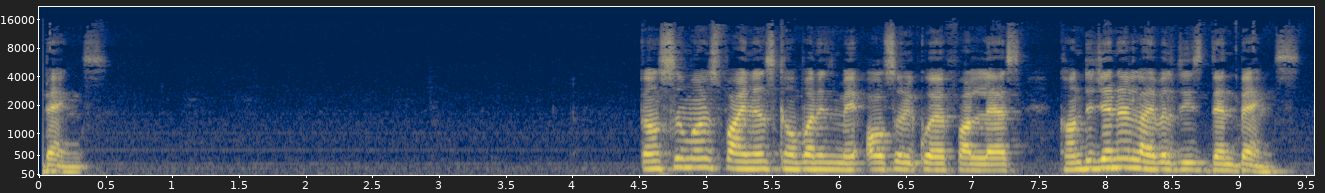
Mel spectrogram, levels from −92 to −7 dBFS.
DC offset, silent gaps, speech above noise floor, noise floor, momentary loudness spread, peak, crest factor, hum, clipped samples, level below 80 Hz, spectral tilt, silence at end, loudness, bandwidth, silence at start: under 0.1%; none; 41 dB; -58 dBFS; 8 LU; -4 dBFS; 16 dB; none; under 0.1%; -54 dBFS; -5.5 dB/octave; 0.15 s; -18 LUFS; 15 kHz; 0 s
